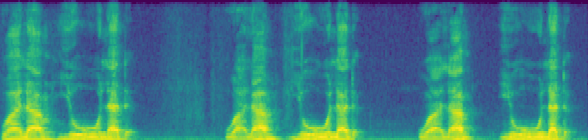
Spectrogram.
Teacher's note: ada lantunan di belakang ataupun di akhir ayat ataupun di akhir kalimah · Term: huruf qalqalah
